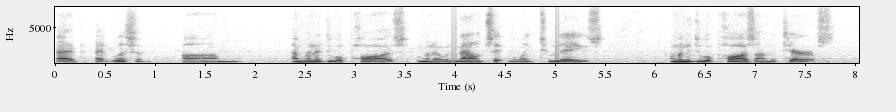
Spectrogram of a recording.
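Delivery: hushed, confidential-sounding stage whisper. Retelling an imagined secret tip from the inner circle: imitating a half-whisper. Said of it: "he whispers to me and he says".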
